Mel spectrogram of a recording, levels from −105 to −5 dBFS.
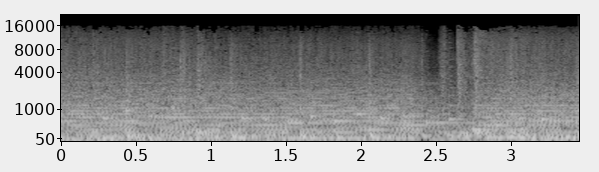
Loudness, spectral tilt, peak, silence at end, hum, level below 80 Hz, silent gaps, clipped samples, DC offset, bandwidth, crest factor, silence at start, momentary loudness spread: -31 LUFS; -5.5 dB/octave; -16 dBFS; 0 s; none; -36 dBFS; none; under 0.1%; under 0.1%; 16 kHz; 14 dB; 0 s; 2 LU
